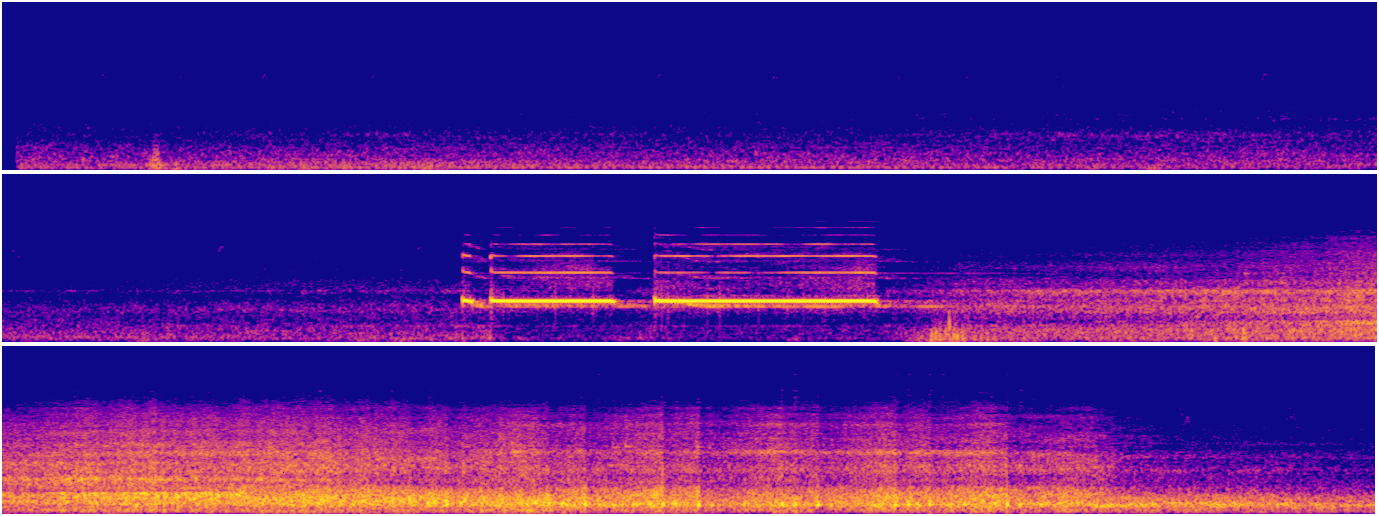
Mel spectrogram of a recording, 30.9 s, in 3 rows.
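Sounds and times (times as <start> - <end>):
locomotive horn blast: 13.8 - 17.5
train wheels clattering on rail: 19.4 - 30.9.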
